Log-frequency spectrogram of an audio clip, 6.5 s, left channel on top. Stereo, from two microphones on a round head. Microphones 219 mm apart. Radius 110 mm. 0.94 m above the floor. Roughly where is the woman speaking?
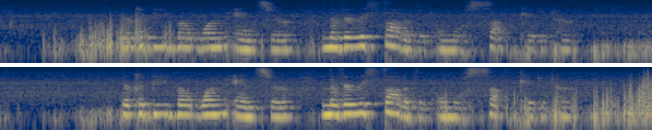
Right.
